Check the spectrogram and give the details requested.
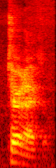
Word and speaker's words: pterodactyl: not two races tyronis pterodactyl thank you yes it's the silent p it hides from me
